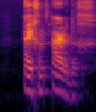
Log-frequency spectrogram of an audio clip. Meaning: idiosyncratic, peculiar
- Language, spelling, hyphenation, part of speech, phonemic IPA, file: Dutch, eigenaardig, ei‧gen‧aar‧dig, adjective, /ˌɛi̯.ɣəˈnaːr.dəx/, Nl-eigenaardig.ogg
